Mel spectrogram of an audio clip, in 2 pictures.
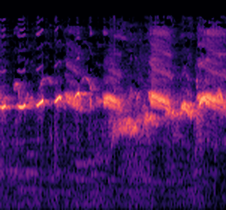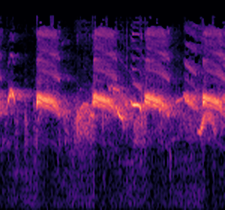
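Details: Caged Chinese hwamei singing, tail spread wide: a continuous stream of bright whistled phrases, warbled slides and clipped sharp notes, loud and unbroken.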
